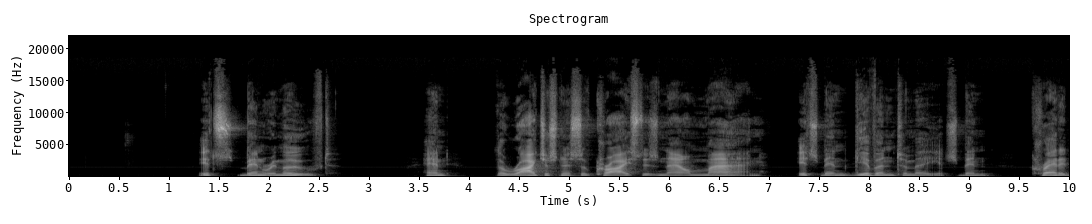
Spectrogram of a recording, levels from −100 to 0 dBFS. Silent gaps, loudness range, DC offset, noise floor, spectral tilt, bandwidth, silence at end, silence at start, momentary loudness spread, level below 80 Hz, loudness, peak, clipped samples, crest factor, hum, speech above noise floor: none; 6 LU; under 0.1%; -89 dBFS; -1.5 dB/octave; 19 kHz; 0 s; 1.3 s; 18 LU; under -90 dBFS; -41 LUFS; -16 dBFS; under 0.1%; 30 dB; none; 46 dB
